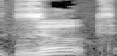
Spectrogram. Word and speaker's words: Sylt: population here is 21,000 pronounced sults out sort of been saying it wrong zilch is a 25 mile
